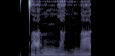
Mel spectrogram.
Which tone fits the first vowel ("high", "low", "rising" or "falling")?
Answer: rising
